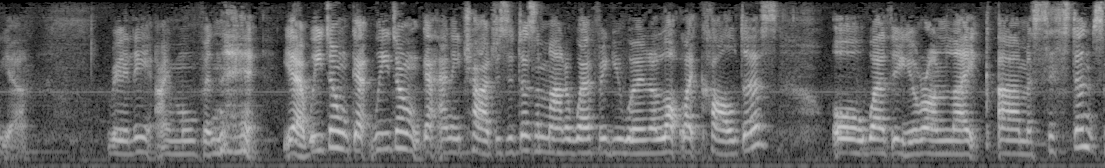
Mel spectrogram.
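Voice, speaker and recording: Chatting with live viewers and reading their comments, a woman in her forties from South Wales speaks at a medium pitch with a darkish tone. She streams from a dim indoor room at home, and the recording is muffled and clearly noisy.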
